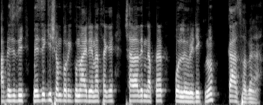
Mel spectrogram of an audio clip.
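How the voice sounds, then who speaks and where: Brief: male teacher, a touch high-voiced, repeats drill words, asks and answers himself. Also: little pitch movement, quick pace. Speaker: English teacher. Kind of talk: spoken pronunciation lesson.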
